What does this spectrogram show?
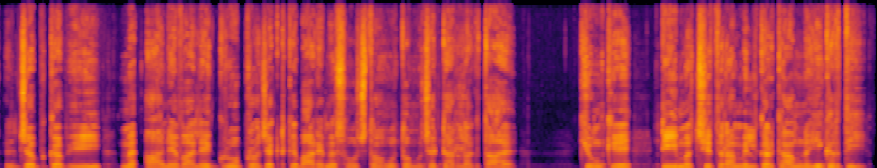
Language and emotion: Urdu, fearful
